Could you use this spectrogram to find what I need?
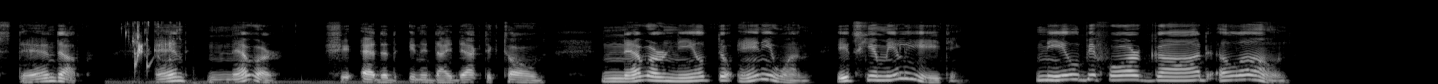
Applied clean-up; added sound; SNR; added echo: none; Liquid; 10 dB; none.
